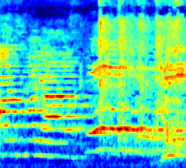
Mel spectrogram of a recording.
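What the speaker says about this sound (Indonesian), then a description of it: "Tepuk tangan semuanya." Classroom applause from a group of students clapping together, brief and fairly loud, mixed with voices and tonal sounds over the claps.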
